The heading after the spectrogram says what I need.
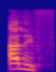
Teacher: আলিফ মুখের খালি জায়গা থেকে উচ্চারণ করতে হবে, কোনো টান হবে না।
